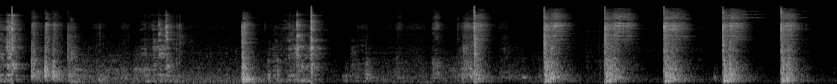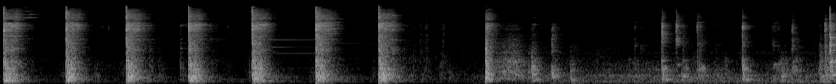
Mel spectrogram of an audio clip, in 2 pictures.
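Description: Hammer blows on a welded 6 mm aluminium T-joint clamped in a bench vise, beating the upright plate over to break-test the fillet weld. A few scattered knocks come first, then a steady run of about fourteen sharp blows, roughly two a second, then lighter taps near the end.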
